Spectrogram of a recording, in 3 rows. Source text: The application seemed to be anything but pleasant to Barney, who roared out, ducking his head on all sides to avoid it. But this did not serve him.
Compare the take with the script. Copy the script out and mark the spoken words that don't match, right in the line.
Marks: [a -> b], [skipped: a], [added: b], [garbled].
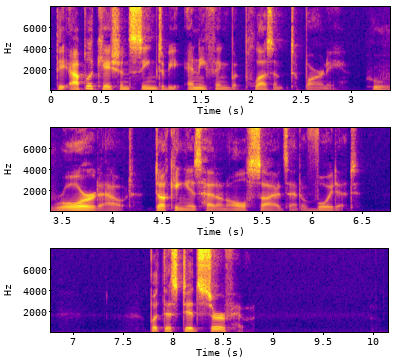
The application seemed to be anything but pleasant to Barney, who roared out, ducking his head on all sides [to -> at] avoid it. But this did [skipped: not] serve him.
